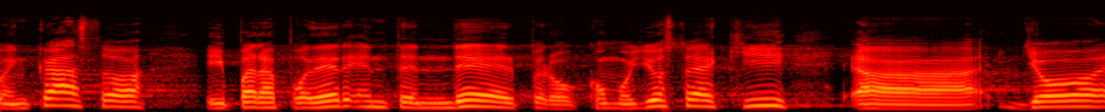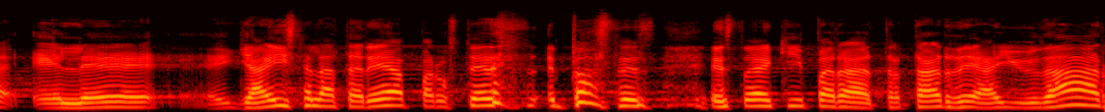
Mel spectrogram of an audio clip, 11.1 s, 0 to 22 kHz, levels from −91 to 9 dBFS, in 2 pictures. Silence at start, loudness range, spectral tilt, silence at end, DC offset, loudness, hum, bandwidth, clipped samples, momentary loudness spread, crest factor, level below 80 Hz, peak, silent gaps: 0 s; 2 LU; -5 dB/octave; 0 s; under 0.1%; -35 LUFS; none; 14 kHz; under 0.1%; 7 LU; 16 dB; under -90 dBFS; -20 dBFS; none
